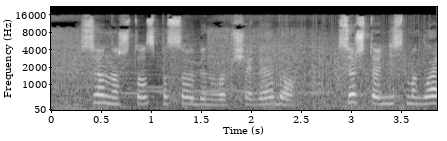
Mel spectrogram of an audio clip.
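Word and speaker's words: Gado: Хотя по-английски он произносит как-то гадо. Но я читаю, как написано. Так. Поскольку у нас одинаковые бойцы, одинаковые атаки, сейчас, я думаю, он продемонстрирует все, на что способен вообще Гэдо.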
